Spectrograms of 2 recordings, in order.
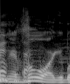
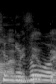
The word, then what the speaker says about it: Tungevåg: Mm, DJn heter Tungevag. Är det ja. som man uttalar det? – Jag Tungevåg borde det vara, Tungevåg. med dubbel A.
